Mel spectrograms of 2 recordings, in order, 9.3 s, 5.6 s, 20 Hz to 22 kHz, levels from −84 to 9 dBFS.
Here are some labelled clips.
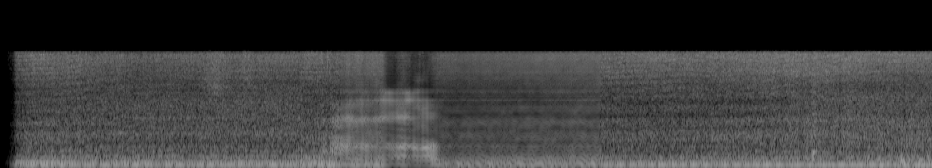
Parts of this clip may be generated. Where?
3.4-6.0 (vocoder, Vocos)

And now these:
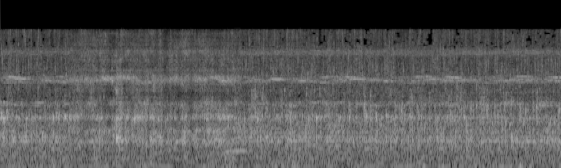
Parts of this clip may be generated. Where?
0.7-2.4 (codec, HILCodec)

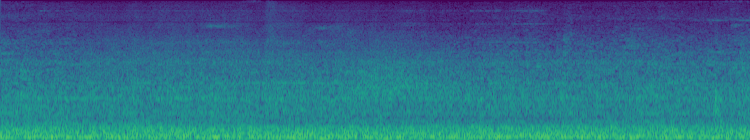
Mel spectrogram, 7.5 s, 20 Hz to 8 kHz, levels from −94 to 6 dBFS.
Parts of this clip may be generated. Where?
0.8-4.5 (autoencoder, DAC-VAE)

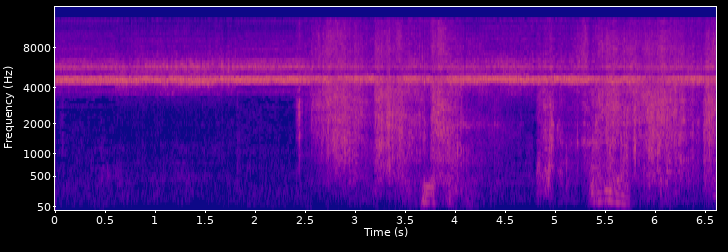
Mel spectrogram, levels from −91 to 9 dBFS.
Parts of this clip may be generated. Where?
0.6-1.8 (codec, SNAC); 2.5-6.6

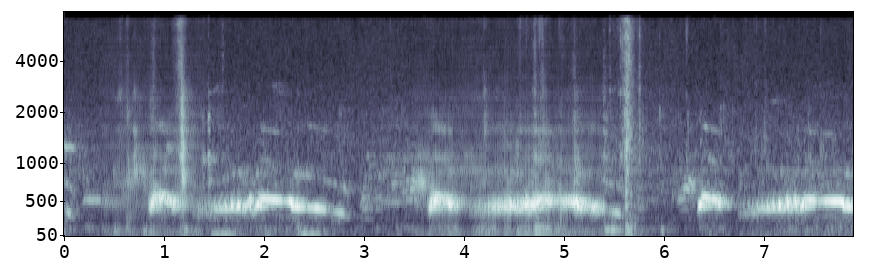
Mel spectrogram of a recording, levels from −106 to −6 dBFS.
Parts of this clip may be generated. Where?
0.4-1.4 (vocoder, WaveNeXt); 3.5-5.4

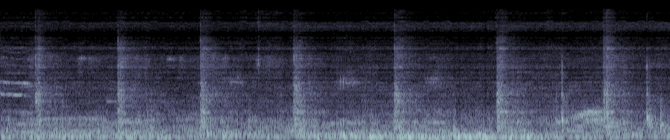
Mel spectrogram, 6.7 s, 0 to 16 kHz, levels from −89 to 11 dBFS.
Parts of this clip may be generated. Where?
0.0-6.7 (codec, SNAC)

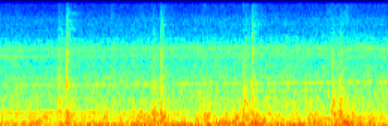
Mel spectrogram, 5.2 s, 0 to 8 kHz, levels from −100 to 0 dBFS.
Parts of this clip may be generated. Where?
none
